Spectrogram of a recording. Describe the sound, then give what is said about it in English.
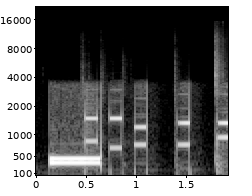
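A telephone number being dialled on an office phone: a short run of clear touch-tone beeps, each a brief steady electronic tone separated by short gaps, with no talk. “Who are you calling? I'm just going to see if anybody answers.”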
